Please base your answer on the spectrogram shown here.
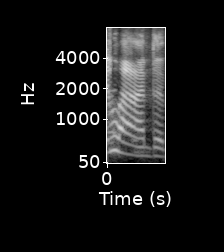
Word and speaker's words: Kilanda: Is it Kilanda, or am I pronouncing it correctly? Kilanda, that's correct.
